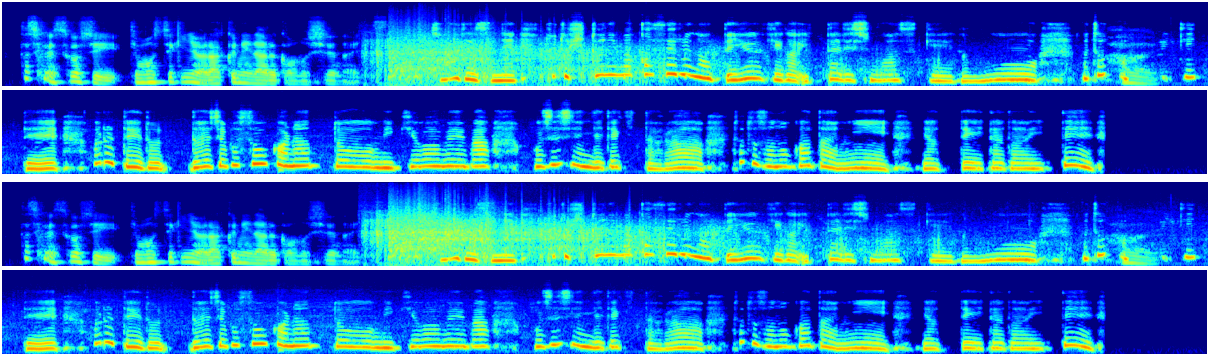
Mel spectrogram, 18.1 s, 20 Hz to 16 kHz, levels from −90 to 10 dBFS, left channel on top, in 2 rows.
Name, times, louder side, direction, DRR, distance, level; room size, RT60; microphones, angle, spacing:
voice 1, 0.1-2.7 3.0-3.1 8.3-8.7, left 2 dB, 85° left, 5.5 m, -36 dB
Thunder, 2.7-8.7 9.6-9.7 10.9-11.1 11.4-11.9, right 5 dB, 35° right, 1.9 m, -35 dB
voice 2, 3.2-8.3 8.8-17.3, left 2 dB, 25° left, 0.5 m, -22 dB
head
